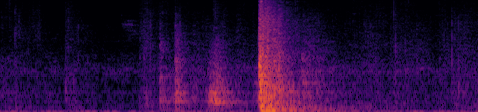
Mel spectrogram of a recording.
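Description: A car door, the minivan's, slammed shut a little past halfway through, after a couple of lighter knocks.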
